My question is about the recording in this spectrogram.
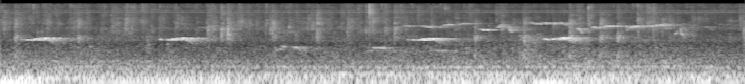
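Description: Birds calling in the open: one bird repeats a short, slightly rising call four times, and other birds add higher chirps in the second half. Scattered drips of rain tick throughout, over a steady low rumble.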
